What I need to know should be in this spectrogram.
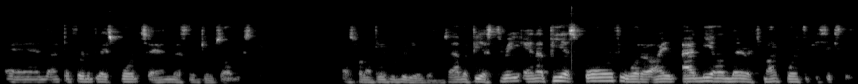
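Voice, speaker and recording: A young man with a French Canadian accent chats on his livestream, rambling and relaxed. His voice sounds bright and slightly husky. The dry, dull home mic gives it a lo-fi feel. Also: medium pitch, quick pace, no room sound. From Nova Scotia, Canada. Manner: rambling, relaxed, with frequent fillers. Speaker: livestream host. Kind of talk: casual livestream chat.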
